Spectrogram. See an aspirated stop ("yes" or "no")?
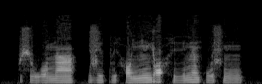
no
